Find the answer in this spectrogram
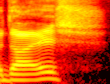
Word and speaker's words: Daesh: Did I pronounce that wrong? Probably. Daesh, yeah.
